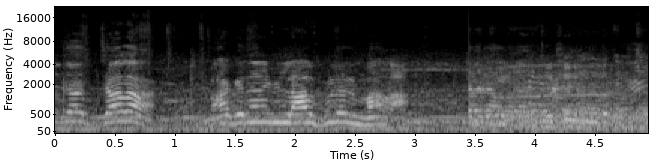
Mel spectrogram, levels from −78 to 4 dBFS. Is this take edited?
yes; 1 cut; at 3.3 s

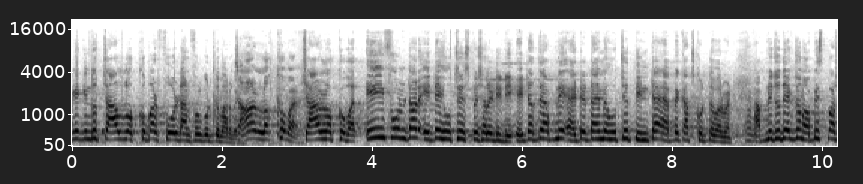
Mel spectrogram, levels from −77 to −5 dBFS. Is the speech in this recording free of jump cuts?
yes; 0 cuts

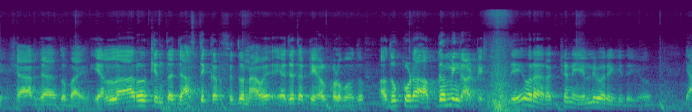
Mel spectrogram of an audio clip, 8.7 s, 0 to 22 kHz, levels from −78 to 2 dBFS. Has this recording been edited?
yes; 1 cut; at 6.1 s

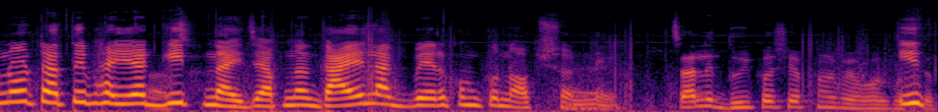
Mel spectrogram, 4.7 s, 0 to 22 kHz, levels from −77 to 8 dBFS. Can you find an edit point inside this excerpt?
no; 0 cuts

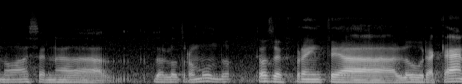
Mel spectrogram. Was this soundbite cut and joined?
yes; 1 cut; at 2.4 s

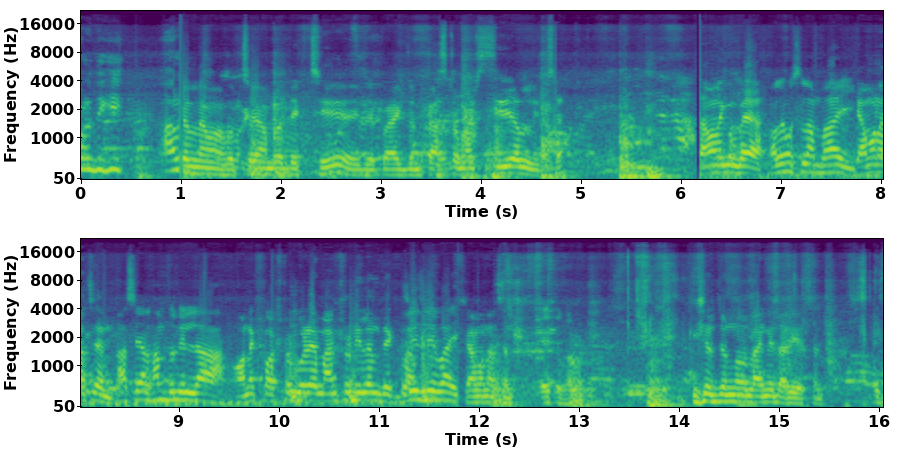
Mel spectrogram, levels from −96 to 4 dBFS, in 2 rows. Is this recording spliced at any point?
yes; 3 cuts; at 1.0 s, 6.1 s, 11.8 s

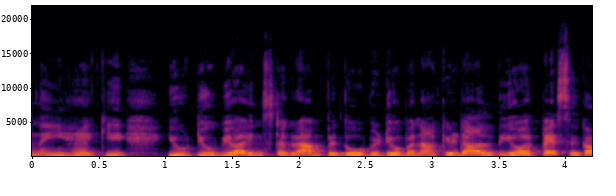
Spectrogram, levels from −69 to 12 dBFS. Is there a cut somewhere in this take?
no; 0 cuts

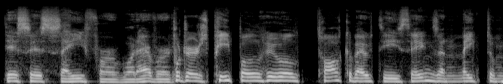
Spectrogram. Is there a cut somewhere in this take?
yes; 1 cut; at 1.7 s

